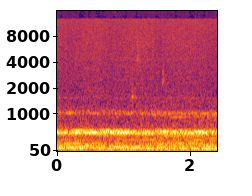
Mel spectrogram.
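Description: A steady droning tone over a low rumble, unchanging throughout.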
